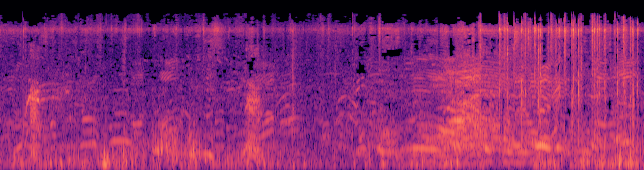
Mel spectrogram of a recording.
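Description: Voices shouting and calling out on a youth football pitch, several at once and loudest near the end, with a few sharp knocks.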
